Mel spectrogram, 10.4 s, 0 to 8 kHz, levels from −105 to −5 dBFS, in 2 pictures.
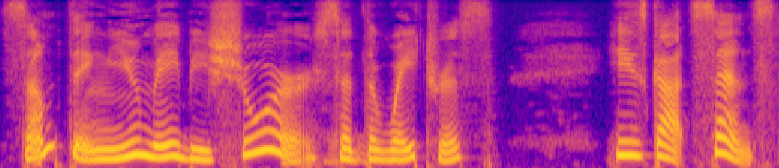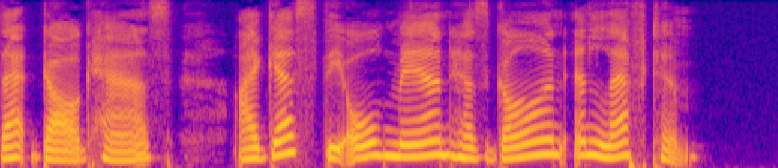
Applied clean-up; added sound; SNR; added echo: none; none; none; none.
